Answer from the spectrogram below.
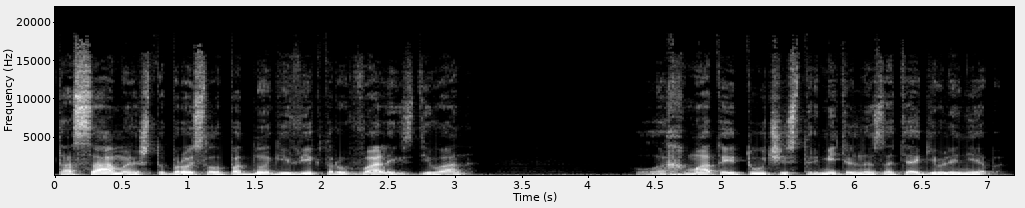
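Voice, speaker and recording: A man narrating a crime novel audiobook in a steady, measured reading voice. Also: mid-range voice.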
